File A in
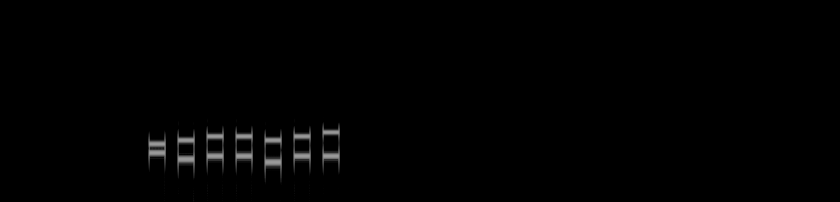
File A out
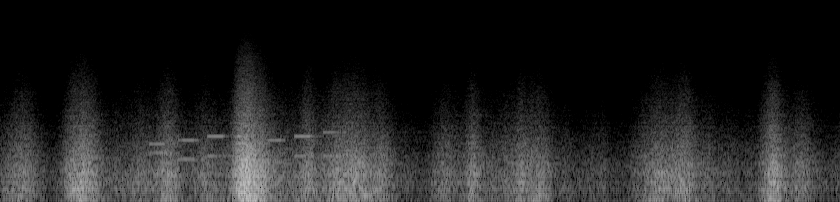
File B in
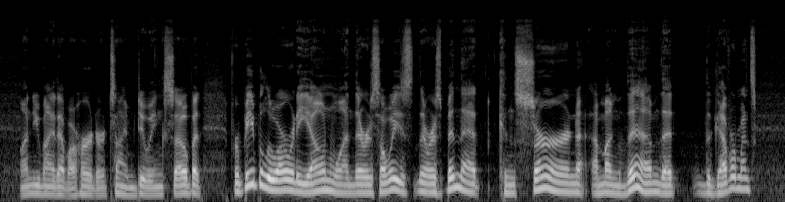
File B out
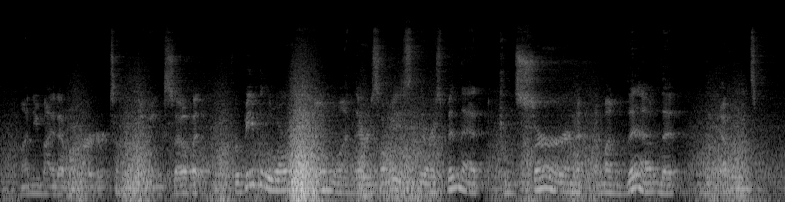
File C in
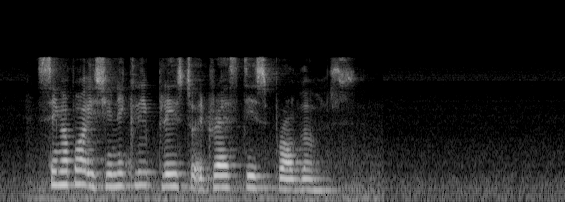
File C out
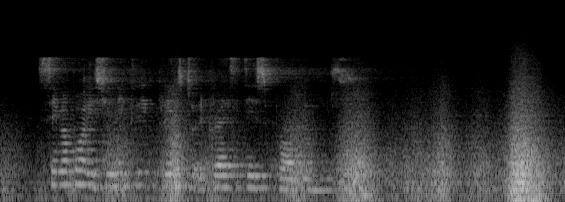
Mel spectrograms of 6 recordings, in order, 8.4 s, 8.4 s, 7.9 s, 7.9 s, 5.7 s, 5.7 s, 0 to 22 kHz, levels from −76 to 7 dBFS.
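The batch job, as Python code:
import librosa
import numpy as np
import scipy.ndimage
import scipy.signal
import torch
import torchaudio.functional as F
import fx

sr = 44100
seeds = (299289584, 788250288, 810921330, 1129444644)

y = fx.dmg_wind(x, sr, seeds[0], corner_hz=570.0, level_db=-16.0)
y = fx.rev_double_slope(y, sr, seeds[1], early_s=0.46, late_s=2.8, knee_db=-17, drr_db=3.0)
y = F.gain(torch.from_numpy(y), -13.0).numpy()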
